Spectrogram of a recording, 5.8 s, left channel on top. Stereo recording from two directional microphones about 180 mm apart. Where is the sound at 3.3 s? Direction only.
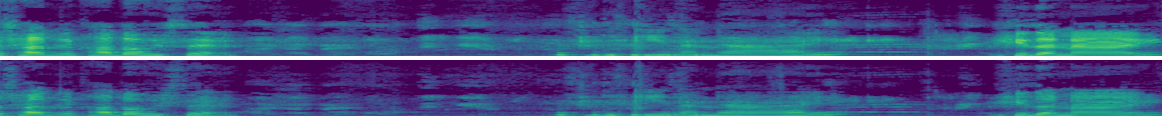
65° right (ahead or behind).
